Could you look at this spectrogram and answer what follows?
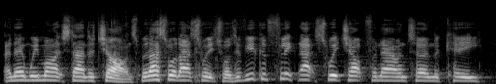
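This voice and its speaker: A man's voice: high-pitched, fairly quick, warm tone. Middle-aged British male, hands-on car enthusiast presenting a vlog; informal, self-deprecating, chatty delivery. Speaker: car collector and restorer presenting a channel. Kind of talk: casual chat while working on a car. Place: large workshop barn, indoors.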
